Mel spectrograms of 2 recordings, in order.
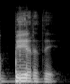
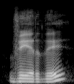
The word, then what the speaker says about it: verde: Green green को हम बोलते हैं वेरदे या बेरदे। प्रोनाउंसिएशन है वेरदे वेरदे।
